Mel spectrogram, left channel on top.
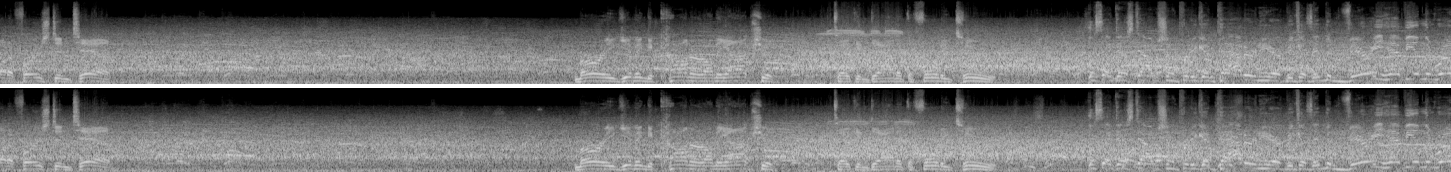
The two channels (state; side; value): normal; both; correlation 0.63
